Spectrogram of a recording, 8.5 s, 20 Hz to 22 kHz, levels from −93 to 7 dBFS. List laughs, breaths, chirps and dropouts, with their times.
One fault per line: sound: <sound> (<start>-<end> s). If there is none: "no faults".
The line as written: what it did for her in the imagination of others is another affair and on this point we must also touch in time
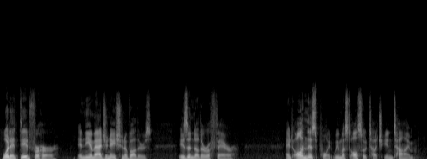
no faults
